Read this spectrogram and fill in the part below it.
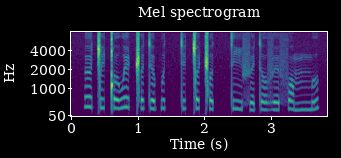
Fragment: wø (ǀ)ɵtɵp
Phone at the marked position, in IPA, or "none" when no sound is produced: ǁ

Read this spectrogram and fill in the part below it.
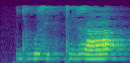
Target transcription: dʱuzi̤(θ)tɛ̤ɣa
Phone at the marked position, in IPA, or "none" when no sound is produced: θ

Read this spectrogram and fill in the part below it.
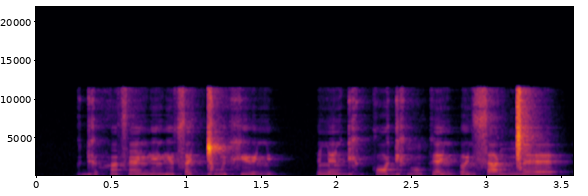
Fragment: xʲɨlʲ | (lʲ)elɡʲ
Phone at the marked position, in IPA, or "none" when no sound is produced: l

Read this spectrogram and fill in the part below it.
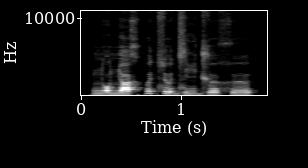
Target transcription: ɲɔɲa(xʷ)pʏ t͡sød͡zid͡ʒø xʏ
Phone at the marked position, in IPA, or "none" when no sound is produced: x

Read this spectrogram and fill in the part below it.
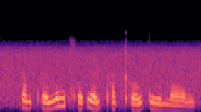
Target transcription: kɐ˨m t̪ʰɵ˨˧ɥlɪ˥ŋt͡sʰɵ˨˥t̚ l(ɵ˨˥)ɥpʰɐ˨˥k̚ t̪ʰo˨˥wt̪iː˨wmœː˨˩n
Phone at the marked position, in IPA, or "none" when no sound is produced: ɵ˨˥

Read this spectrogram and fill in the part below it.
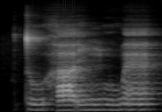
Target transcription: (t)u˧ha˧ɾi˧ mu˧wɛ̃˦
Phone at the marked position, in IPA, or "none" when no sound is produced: t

